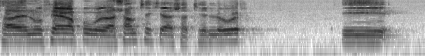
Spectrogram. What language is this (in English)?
Icelandic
